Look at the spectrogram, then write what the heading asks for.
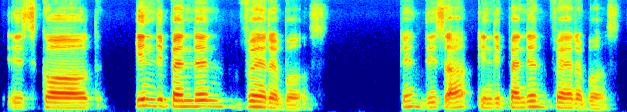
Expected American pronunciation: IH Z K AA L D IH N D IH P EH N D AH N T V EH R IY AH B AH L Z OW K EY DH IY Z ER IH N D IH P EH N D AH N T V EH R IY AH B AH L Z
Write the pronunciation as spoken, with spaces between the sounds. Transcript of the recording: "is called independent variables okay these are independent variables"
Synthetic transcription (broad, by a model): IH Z K AA L D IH N D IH P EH N D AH N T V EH R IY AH B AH L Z OW K EY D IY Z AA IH N D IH P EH N D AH N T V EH R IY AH B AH L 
